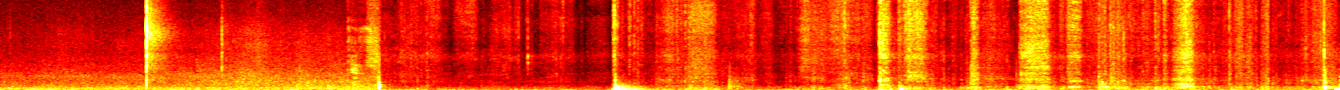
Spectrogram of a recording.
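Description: Hand-work sounds in a small room: a sharp click about a second in, another about halfway, then a run of small snips, crackles and crinkles.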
